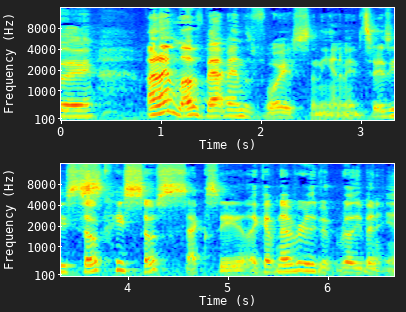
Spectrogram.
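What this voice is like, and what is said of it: Usual voice. Nothing is said of it.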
